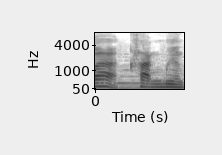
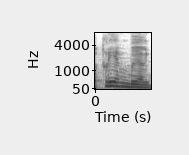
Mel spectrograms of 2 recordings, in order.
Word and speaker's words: เกลี้ยงเมือง: ฟัง อีก อย่าง นึง การ ออก เสียง คำ ว่า เกลี้ยง เมือง ตาม แบบ ภาษา ของ ชาว แคร ขโมย เขา อาจ จะ อ่าน ว่า คลัง เมือง ก็ ได้ แต่ คน ไทย อย่าง แอด เนี่ย ออก เสียง ยาก เอา เป็น ว่า แอด ออก เสียง ว่า เกลี้ยง เมือง ดี กว่า ง่าย ดี และ ใน วัน นี้ แอด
